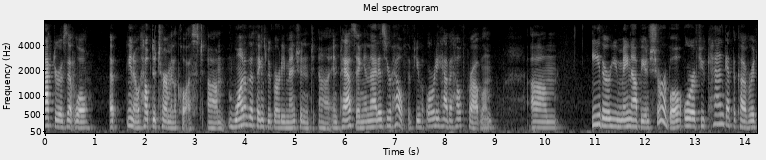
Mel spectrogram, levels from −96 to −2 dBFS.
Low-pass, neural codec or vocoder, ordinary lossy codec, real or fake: 7.2 kHz; none; AAC, 48 kbps; real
